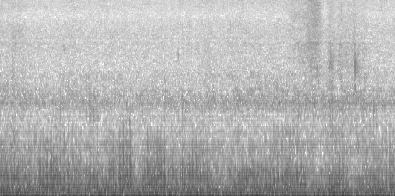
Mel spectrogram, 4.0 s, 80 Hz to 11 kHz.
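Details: Maine Coon purring while nursing 43-day-old kittens: an even, low vibrating rumble that holds without a break, with faint soft rustles in the background.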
